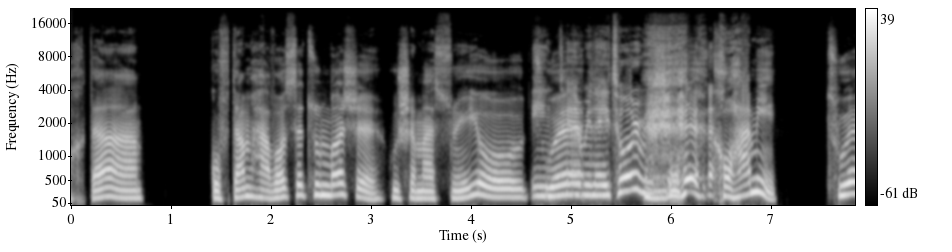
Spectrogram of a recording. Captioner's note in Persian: خنده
